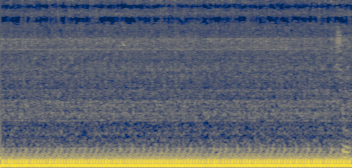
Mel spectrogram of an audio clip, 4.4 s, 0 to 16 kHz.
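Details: 2006 Nissan Sentra idling before repair: loud deep idle with rapid chuffing pulse from exhaust leak at the flex pipe/expansion joint under the muffler area.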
